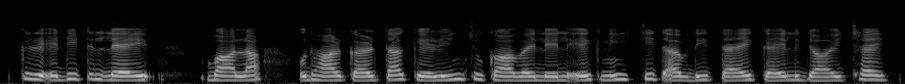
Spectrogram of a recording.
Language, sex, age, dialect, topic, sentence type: Maithili, female, 18-24, Eastern / Thethi, banking, statement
